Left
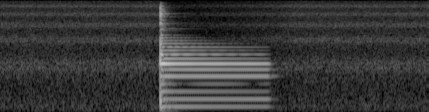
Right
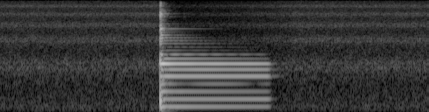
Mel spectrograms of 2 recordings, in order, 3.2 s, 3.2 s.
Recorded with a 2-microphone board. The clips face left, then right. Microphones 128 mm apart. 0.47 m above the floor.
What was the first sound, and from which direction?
A guitar, 15° right (ahead or behind).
